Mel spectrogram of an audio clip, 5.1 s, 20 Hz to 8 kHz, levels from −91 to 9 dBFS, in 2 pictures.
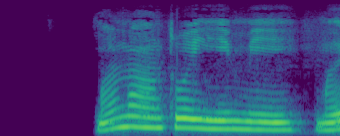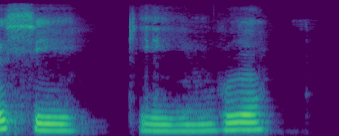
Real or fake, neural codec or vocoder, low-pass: real; none; 7.2 kHz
